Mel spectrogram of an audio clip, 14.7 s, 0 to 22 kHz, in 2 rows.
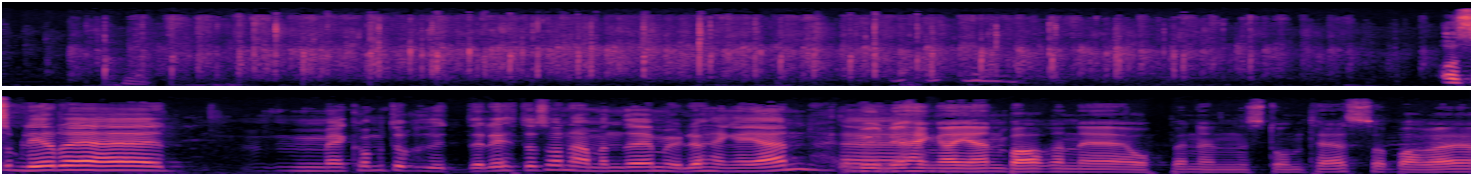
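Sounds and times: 
audience applauding at an evening gathering: 0:00.0 - 0:07.5
speech: 0:00.6 - 0:01.0, 0:04.8 - 0:05.3, 0:07.2 - 0:14.6.

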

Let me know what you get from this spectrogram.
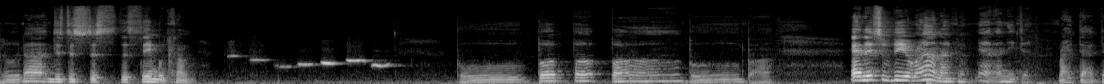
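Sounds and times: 
speech: 0:00.1 - 0:02.1, 0:04.6 - 0:11.0
whistled melody: 0:02.3 - 0:04.0
person singing or humming the tune: 0:04.6 - 0:07.8.

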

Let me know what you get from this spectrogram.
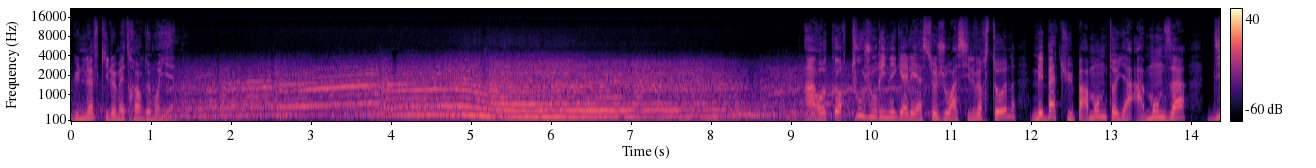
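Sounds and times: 
speech: 0:00.0 - 0:01.5, 0:09.2 - 0:14.3
1985 Williams Formula 1 race car Honda turbo engine screaming at high revs: 0:00.9 - 0:11.2.

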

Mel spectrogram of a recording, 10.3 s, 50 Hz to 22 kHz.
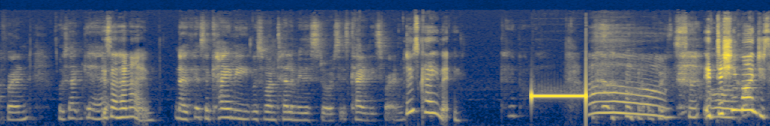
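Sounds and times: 
speech: 0:00.1 - 0:07.1, 0:07.9 - 0:10.2
electronic censor beep over a spoken name: 0:07.1 - 0:07.8.

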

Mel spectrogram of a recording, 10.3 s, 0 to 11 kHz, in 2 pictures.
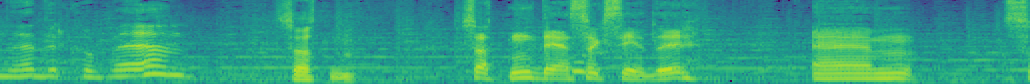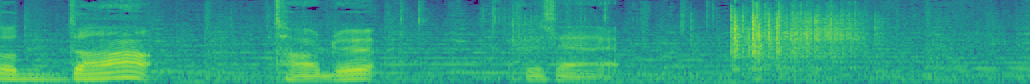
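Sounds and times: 
speech: 0:00.0 - 0:07.2, 0:07.8 - 0:08.5
dice rattling and clattering across a hard surface: 0:07.0 - 0:09.8.

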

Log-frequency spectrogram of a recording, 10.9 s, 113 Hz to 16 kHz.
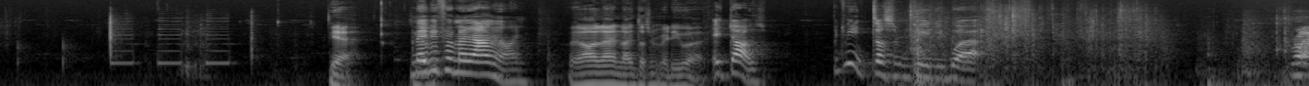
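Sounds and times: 
iPhone electronic keypad tones: 0:00.9 - 0:02.1
speech: 0:02.8 - 0:06.4, 0:07.0 - 0:08.4.

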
